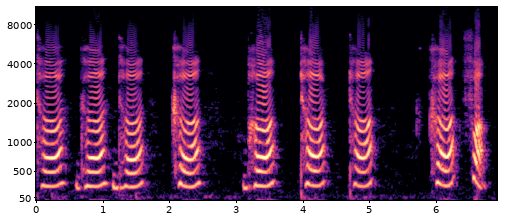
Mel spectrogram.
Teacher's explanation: ಮಹಾಪ್ರಾಣ ಅಂತ ಅಂದ್ರೆ ಹೆಚ್ಚು ಉಸಿರಿನಿಂದ ಹೆಚ್ಚು ಉಸಿರನ್ನು ತೆಗೆದುಕೊಳ್ಳುವ ಒಂದು ಅಕ್ಷರಗಳು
